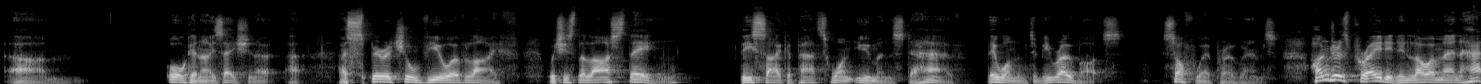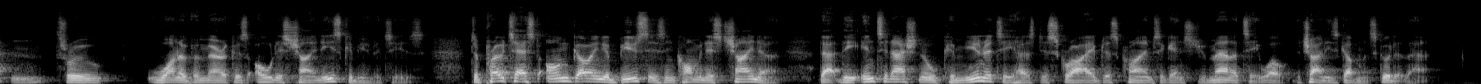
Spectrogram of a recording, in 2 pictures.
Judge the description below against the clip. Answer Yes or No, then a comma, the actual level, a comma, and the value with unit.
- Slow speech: Yes, slow, 130 wpm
